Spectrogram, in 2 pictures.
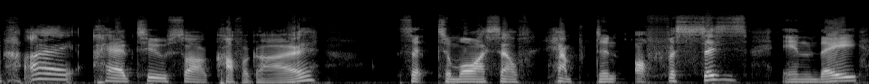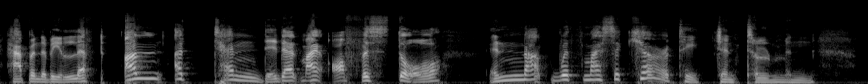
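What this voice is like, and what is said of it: Crocodile Dundee style Australian accent. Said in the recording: “he has a Crocodile Dundee accent”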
